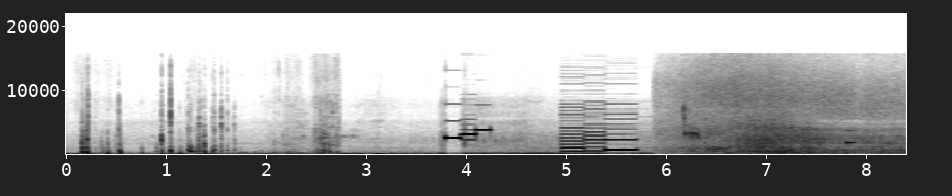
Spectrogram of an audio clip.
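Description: DJI Mavic 2 Pro quadcopter being readied and launched. Handling knocks and clicks come first, then a short run of stepped electronic beeps and a power-on chime from the drone and its controller. About six seconds in, the motors and propellers spin up into a steady buzzing hiss whose pitch rises and falls as the drone lifts off and hovers.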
